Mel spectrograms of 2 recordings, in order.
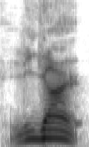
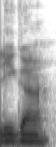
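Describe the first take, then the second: First: It is said in an exaggerated Canadian French accent. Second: It is said in a plain, standard French accent.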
